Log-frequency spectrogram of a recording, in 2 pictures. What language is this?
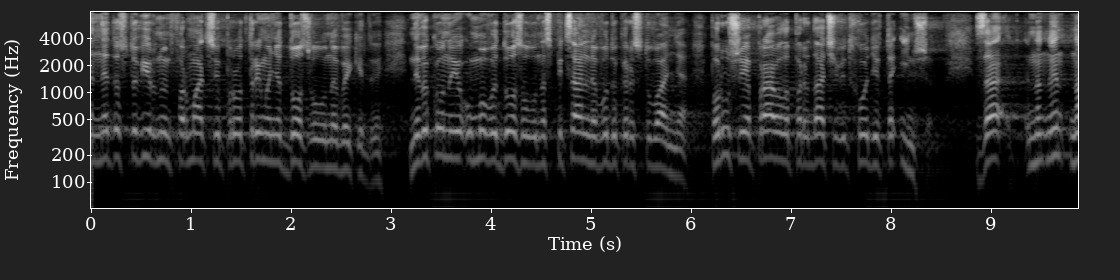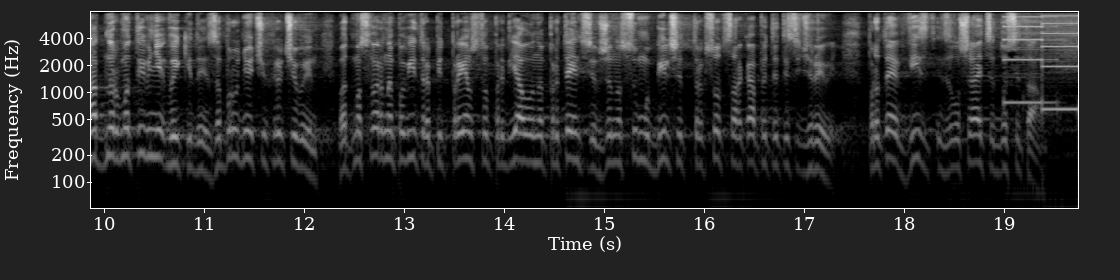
Ukrainian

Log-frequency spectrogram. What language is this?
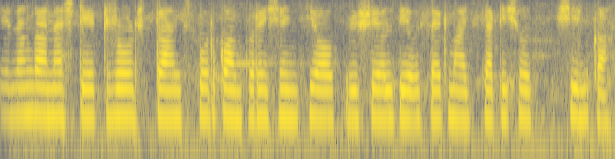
Marathi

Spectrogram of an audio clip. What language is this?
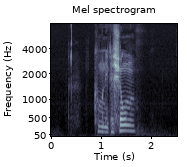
Danish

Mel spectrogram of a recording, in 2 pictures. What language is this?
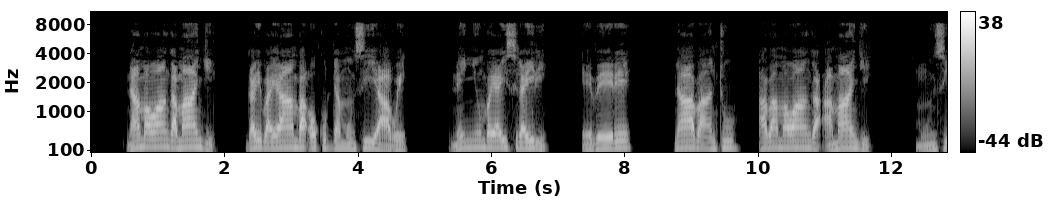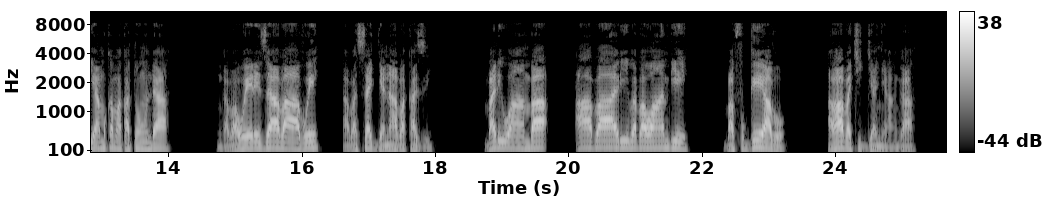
Ganda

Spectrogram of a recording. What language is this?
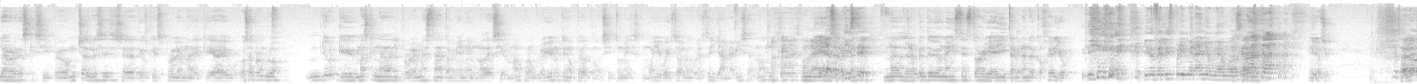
Spanish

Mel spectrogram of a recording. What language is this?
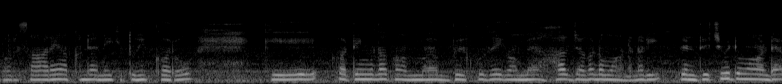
Dogri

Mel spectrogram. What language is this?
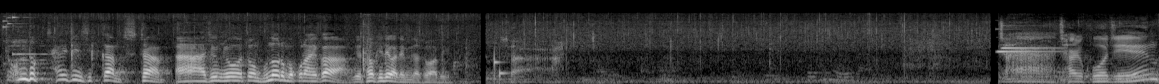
Korean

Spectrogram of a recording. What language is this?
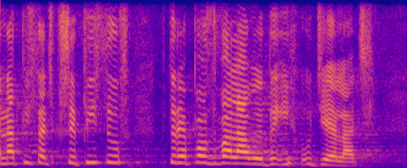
Polish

